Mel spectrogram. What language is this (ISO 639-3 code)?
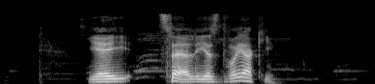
pol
